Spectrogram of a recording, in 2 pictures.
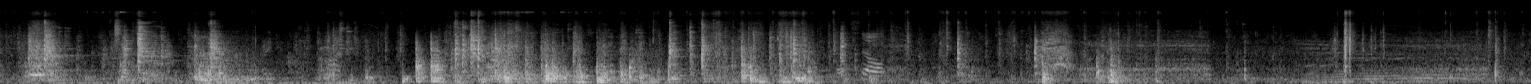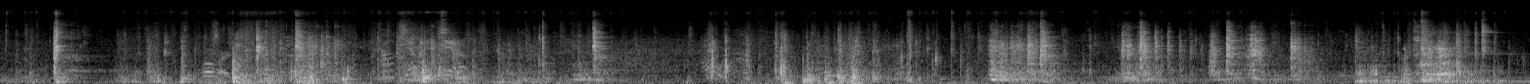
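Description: Steel cattle head catch and alley gates clanging and rattling as steers are caught and let through, with indistinct voices.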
